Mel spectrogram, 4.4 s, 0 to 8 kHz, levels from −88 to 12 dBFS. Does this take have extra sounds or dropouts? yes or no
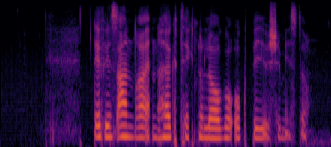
yes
